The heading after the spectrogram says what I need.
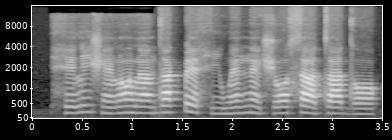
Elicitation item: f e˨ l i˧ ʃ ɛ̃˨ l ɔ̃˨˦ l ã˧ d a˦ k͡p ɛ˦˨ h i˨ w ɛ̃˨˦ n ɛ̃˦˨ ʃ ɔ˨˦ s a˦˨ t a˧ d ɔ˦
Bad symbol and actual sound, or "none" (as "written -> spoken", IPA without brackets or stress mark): f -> h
